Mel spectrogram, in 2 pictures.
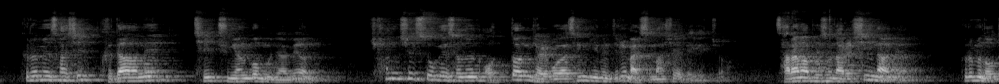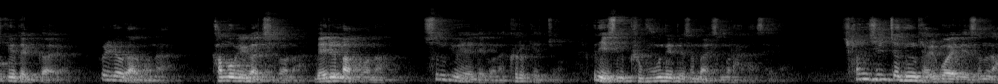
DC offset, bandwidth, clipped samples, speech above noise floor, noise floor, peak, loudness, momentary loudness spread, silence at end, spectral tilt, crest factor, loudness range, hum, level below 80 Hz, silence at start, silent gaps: under 0.1%; 13.5 kHz; under 0.1%; 35 dB; -61 dBFS; -6 dBFS; -27 LUFS; 17 LU; 0 s; -5.5 dB/octave; 20 dB; 4 LU; none; -66 dBFS; 0.25 s; none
